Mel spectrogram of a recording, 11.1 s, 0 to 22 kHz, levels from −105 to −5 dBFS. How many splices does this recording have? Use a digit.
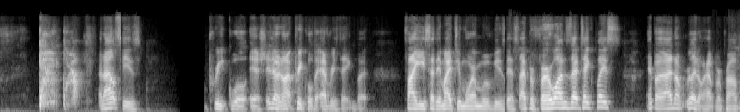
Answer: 3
